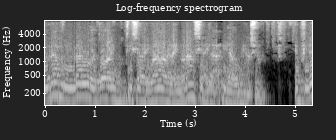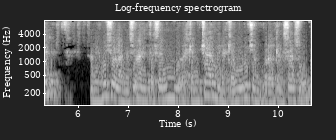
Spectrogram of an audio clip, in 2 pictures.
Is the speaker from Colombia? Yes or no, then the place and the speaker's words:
no; Cuba; Como cubanos revolucionarios, pues sentimos el sano orgullo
